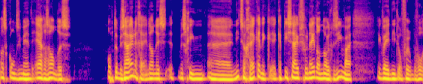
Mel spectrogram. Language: Dutch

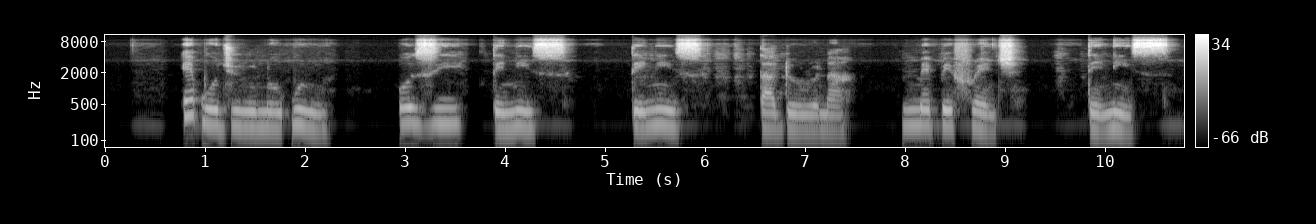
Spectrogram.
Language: Igbo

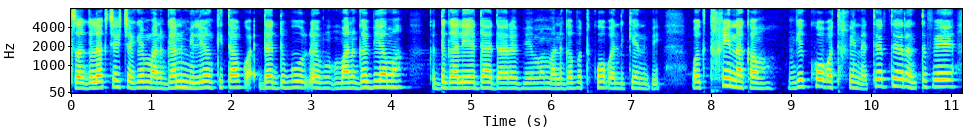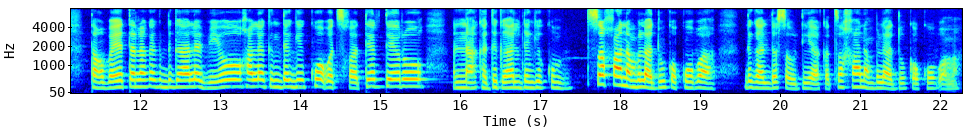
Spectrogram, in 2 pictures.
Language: Guduf-Gava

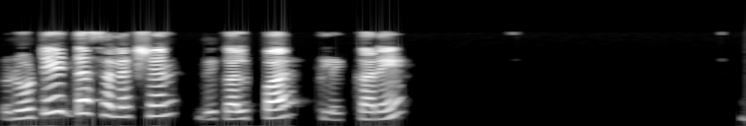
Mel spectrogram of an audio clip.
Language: Hindi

